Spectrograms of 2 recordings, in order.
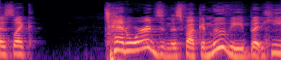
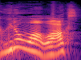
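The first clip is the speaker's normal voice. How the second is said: mocking scouts; 7 semitones higher, 7 dB louder than usual. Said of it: "They're like".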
